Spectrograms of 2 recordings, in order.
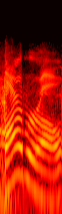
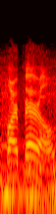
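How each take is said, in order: First: The middle vowel sounds like 'ah'. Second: The middle vowel sounds like 'eh'. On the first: The speaker calls it wrong. "excuse me" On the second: The speaker calls it right. "is the way that it is pronounced properly"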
